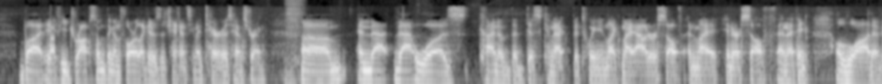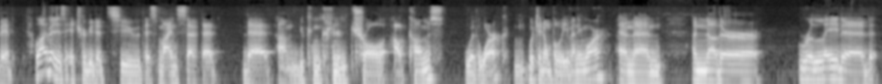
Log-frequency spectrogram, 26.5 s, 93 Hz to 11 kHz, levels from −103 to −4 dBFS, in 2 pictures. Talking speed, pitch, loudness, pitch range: 155 wpm, 95 Hz, -19 LUFS, 85-105 Hz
